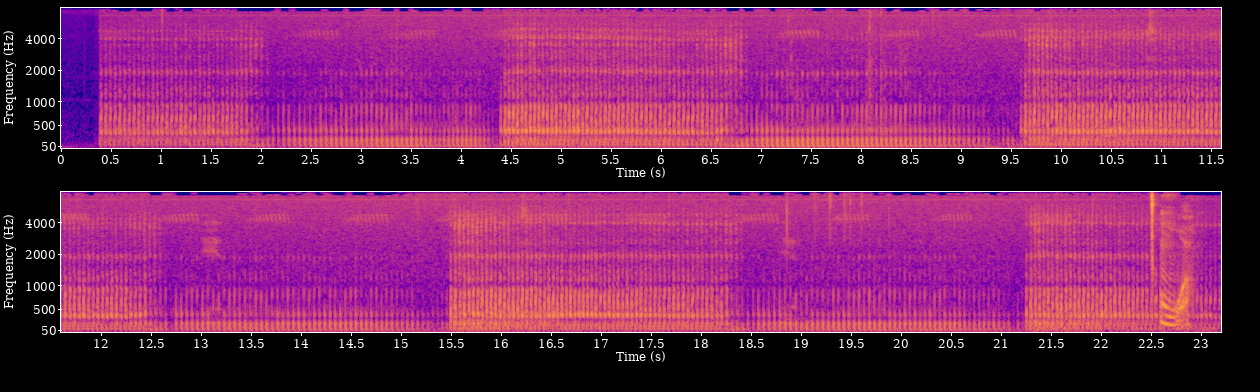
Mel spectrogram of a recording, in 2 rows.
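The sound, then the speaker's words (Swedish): Deep, rumbling purr of a large cat, loud and continuous, surging in long rhythmic cycles of a few seconds each as it alternates between breathing in and out, with short pauses between the cycles. “han låg där på gräsmattan och spann dygnet runt. Och det hördes på 50 stegs avstånd ute på savannen.”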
